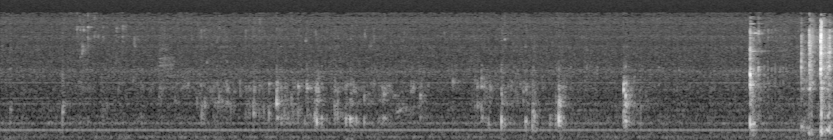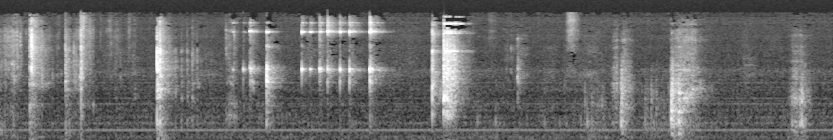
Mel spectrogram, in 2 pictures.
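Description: Soy sauce trickling faintly through a stainless steel funnel into a glass condiment bottle. It is followed by a run of clinks and knocks from the glass bottles, the metal funnel and the pourer caps being handled, a few of them ringing briefly.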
